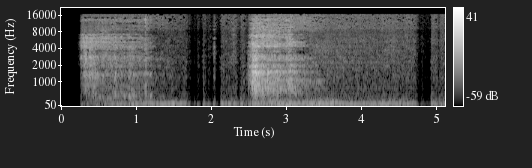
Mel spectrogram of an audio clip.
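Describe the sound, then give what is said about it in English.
A deep breath, heard alone and soft: a long airy inhale, a brief pause, then a longer, slightly fuller exhale that fades out. “So I know I didn't start out the podcast with a deep breath, but we'll end with a deep breath.”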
